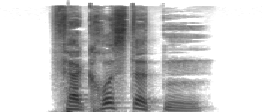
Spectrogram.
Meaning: inflection of verkrustet: 1. strong genitive masculine/neuter singular 2. weak/mixed genitive/dative all-gender singular 3. strong/weak/mixed accusative masculine singular 4. strong dative plural
- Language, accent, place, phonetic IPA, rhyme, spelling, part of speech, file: German, Germany, Berlin, [fɛɐ̯ˈkʁʊstətn̩], -ʊstətn̩, verkrusteten, adjective / verb, De-verkrusteten.ogg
